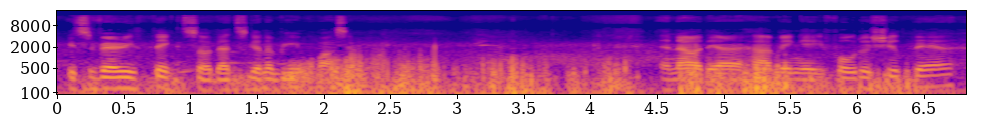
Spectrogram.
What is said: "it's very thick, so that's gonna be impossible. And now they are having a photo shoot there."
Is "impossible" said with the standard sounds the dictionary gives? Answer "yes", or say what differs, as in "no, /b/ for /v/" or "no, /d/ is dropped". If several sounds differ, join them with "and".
no, /n/ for /l/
